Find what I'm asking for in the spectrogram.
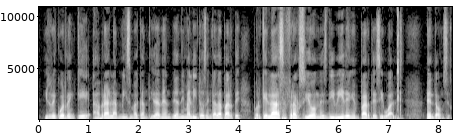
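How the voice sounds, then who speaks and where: A man's voice: mid-range voice, gravelly, dark tone, no room sound. A man explaining fraction word problems step by step as a math teacher, patiently repeating the key rules.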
